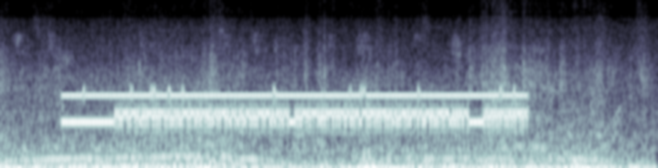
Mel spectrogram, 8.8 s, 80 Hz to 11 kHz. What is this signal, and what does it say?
300-baud modem data (V.21 tones), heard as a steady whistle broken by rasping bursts, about 300 baud, 200 Hz shift, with the noise inside a bus.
